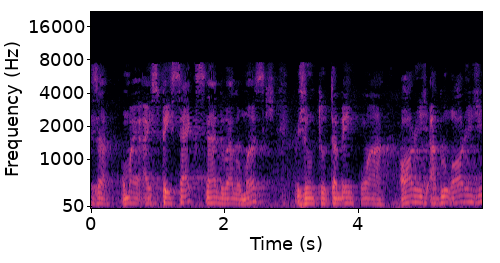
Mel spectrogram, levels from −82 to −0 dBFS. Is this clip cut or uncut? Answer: uncut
